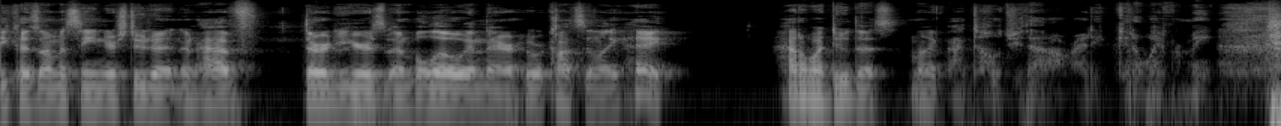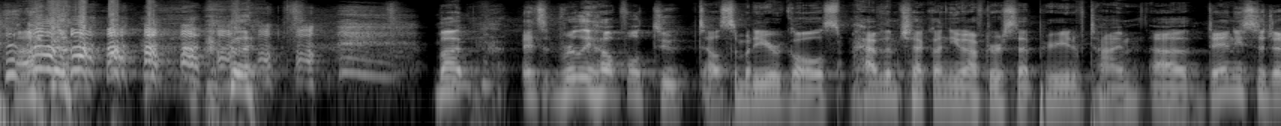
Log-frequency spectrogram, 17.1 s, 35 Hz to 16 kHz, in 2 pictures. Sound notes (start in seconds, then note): 6.5 whispers; 8.4 laughter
